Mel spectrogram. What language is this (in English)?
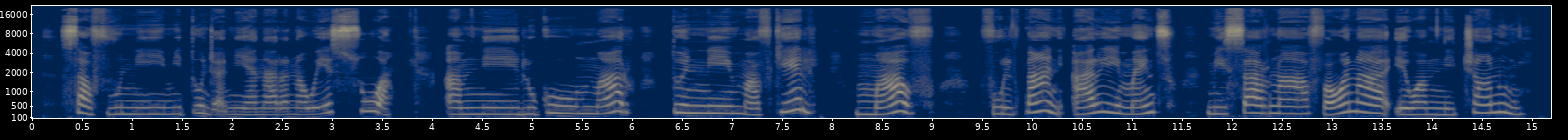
Malagasy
